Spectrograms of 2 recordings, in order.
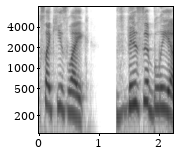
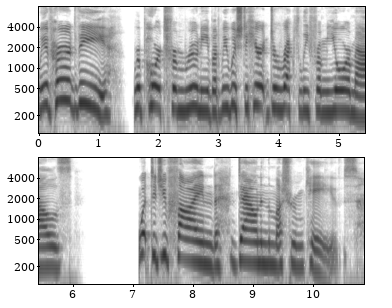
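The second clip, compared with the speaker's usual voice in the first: rough, gruff voice with find drawn out. Game master voicing Agrim of the council, questioning the players: Agrim's gruff tone. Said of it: "in a gruff tone".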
